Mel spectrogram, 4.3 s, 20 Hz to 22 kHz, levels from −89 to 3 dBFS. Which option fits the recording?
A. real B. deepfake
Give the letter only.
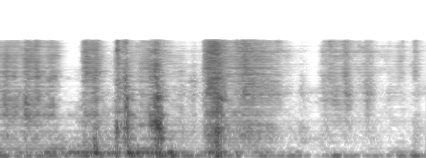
B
